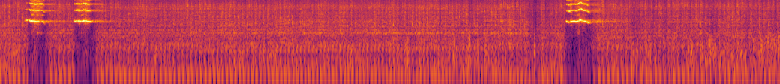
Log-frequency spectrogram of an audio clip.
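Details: TVS Star motorcycle, noise whenever brake applied in all seasons: sharp high squeals in short bursts over idling engine each time brake goes on.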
